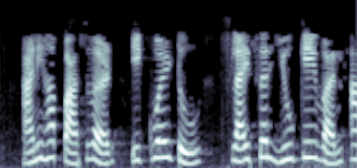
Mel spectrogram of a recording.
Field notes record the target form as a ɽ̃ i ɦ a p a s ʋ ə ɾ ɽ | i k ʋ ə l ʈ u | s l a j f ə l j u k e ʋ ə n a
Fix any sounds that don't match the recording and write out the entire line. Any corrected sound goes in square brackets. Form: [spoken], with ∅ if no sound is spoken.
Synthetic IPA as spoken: a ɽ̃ i ɦ a p a s ʋ ə ɾ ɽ | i k ʋ ə l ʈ u | s l a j [s] ə [ɾ] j u k e ʋ ə n a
